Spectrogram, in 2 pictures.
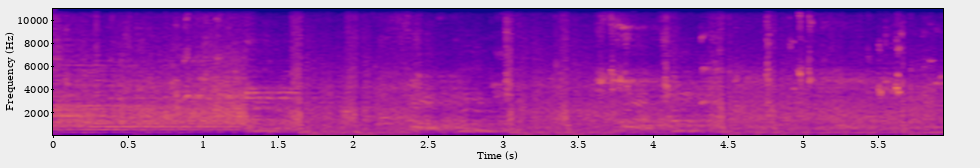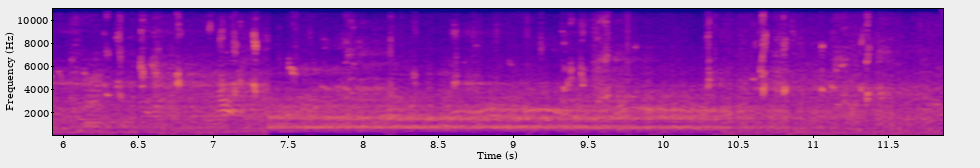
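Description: Drums pound steadily in the crowd.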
